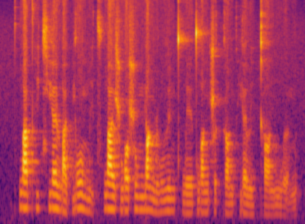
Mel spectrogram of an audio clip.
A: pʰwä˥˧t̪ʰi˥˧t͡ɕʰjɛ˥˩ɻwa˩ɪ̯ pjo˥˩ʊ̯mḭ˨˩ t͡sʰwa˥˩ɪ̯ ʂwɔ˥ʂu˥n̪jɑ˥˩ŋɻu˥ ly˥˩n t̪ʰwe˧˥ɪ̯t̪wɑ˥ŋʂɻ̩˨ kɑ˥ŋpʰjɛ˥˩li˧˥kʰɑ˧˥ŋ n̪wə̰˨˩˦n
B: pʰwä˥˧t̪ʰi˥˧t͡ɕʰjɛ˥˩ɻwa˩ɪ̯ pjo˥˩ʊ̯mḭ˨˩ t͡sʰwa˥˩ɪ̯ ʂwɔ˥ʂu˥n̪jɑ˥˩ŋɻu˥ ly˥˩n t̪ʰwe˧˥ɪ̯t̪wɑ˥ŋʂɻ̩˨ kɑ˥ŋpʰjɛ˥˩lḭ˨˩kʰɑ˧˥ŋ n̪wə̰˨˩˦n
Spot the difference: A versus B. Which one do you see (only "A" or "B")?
A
